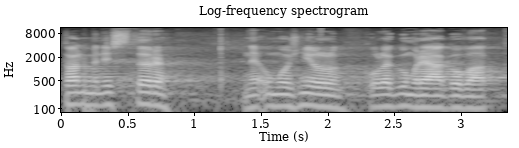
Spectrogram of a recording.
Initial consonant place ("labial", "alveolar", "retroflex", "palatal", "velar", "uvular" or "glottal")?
labial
